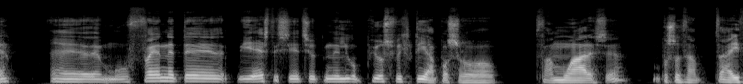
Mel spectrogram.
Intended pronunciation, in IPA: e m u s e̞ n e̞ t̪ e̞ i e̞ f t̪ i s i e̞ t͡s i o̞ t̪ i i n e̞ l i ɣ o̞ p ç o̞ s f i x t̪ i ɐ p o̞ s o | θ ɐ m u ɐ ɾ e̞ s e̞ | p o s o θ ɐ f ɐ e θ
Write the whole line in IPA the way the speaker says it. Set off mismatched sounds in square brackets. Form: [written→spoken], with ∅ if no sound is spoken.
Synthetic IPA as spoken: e m u [s→f] e̞ n e̞ t̪ e̞ i e̞ [f→s] t̪ i s i e̞ t͡s i o̞ t̪ i i n e̞ l i ɣ o̞ p ç o̞ s f i x t̪ i ɐ p o̞ s o | θ ɐ m u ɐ ɾ e̞ s e̞ | p o s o θ ɐ [f→θ] ɐ [e→i] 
